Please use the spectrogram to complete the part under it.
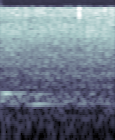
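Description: Steady, soft rainfall in the farming game Stardew Valley, a faint continuous hiss of drops with a low rumbling undertone, no voices.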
